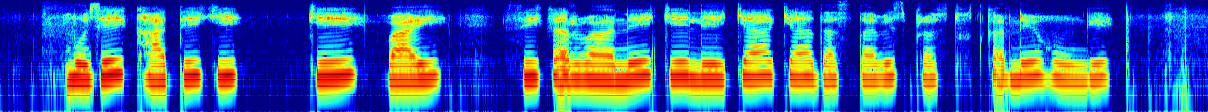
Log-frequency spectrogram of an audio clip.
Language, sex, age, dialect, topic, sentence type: Hindi, female, 18-24, Garhwali, banking, question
